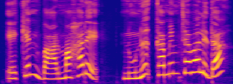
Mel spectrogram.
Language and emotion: Santali, surprised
